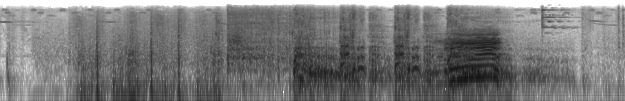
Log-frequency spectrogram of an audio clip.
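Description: A wolf snarls and bites.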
